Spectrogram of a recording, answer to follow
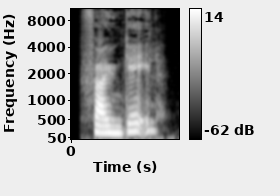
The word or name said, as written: faryngal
